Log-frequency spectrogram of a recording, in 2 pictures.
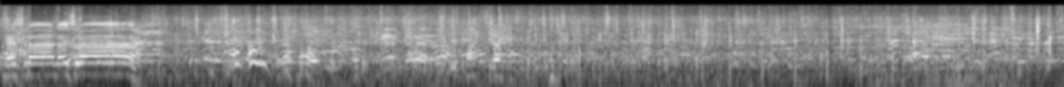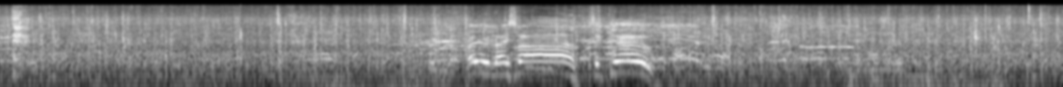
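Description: Many running footsteps patter on pavement.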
